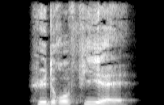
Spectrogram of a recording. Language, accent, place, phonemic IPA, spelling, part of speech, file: German, Germany, Berlin, /ˌhydʁoˈfiːl/, hydrophil, adjective, De-hydrophil.ogg
- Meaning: hydrophilic (having an affinity for water)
